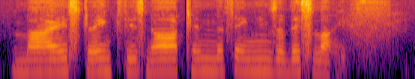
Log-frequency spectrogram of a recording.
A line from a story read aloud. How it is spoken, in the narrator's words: said the divine, speaking in a hollow, sepulchral voice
